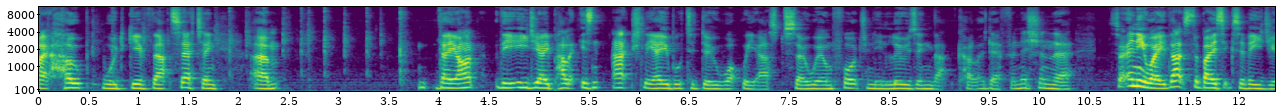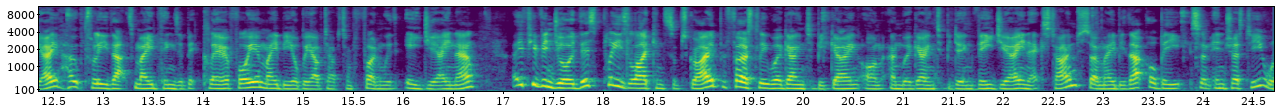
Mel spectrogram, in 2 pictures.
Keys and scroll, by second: 1.0 ctrl+z, 1.2 ctrl+z, 1.7 ctrl+z, 2.0 ctrl+z, 2.4 ctrl+z, 2.6 ctrl+z, 3.0 ctrl+z.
